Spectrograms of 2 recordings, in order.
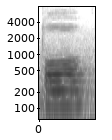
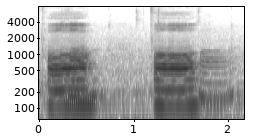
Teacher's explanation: ولا نضم الشفتين لا نقول طو نقول طا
